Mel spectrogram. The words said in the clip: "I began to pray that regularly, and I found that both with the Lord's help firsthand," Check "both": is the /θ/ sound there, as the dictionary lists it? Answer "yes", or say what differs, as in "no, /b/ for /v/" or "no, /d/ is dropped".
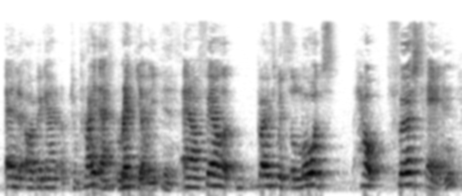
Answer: yes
